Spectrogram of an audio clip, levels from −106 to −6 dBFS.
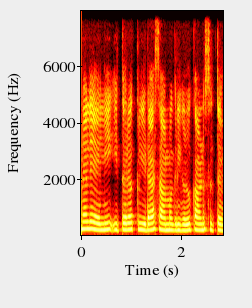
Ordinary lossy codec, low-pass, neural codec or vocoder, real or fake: none; none; codec, 16 kHz, 4.8 kbps, FACodec; fake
